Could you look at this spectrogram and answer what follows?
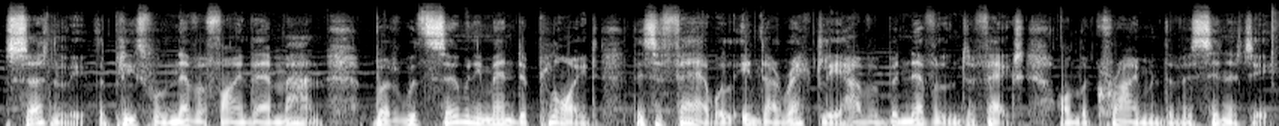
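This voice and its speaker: A cool, commanding British gentleman detective from a dramatic adventure game. His voice sits low, yet it rises and falls theatrically as he reasons in formal, measured phrases, utterly sure of himself. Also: very animated, breathy edge, soft background music, full character voice. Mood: calm, reasoning. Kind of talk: dramatic video game acting.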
